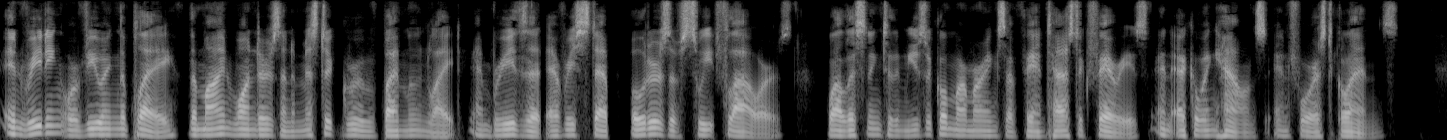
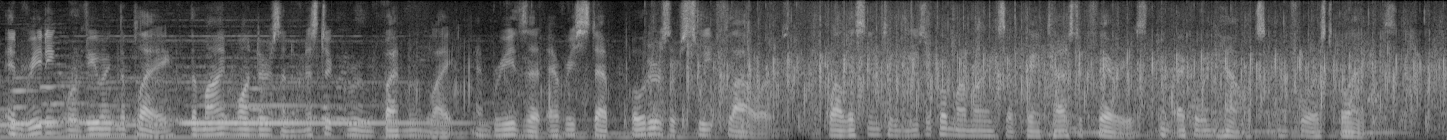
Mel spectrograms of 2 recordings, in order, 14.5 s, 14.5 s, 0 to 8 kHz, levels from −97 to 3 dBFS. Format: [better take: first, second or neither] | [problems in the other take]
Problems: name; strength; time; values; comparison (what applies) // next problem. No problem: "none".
first | background sound (Applause); 2 dB below the speech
